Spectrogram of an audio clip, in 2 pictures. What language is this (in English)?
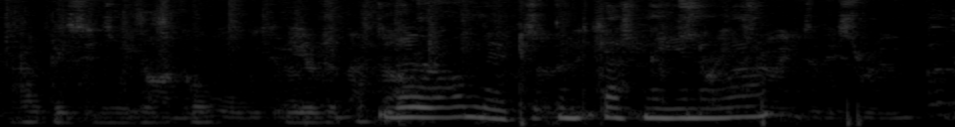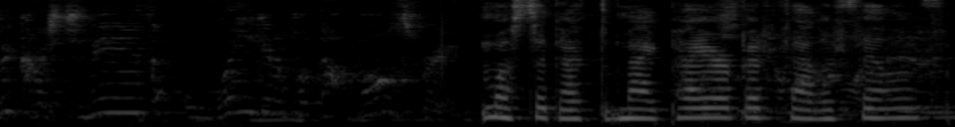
English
